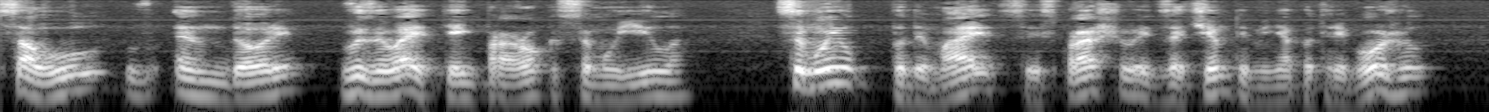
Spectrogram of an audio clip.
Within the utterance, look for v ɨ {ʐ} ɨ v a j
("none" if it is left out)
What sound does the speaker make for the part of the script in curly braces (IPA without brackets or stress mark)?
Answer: z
